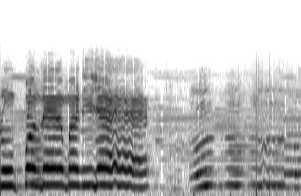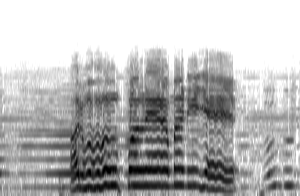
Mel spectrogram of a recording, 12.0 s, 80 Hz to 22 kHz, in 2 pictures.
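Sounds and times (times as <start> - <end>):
man singing ornamented phrases: 0.0 - 3.0, 3.8 - 6.1, 7.4 - 12.0
steady drone: 0.0 - 12.0
violin melody: 0.0 - 12.0.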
